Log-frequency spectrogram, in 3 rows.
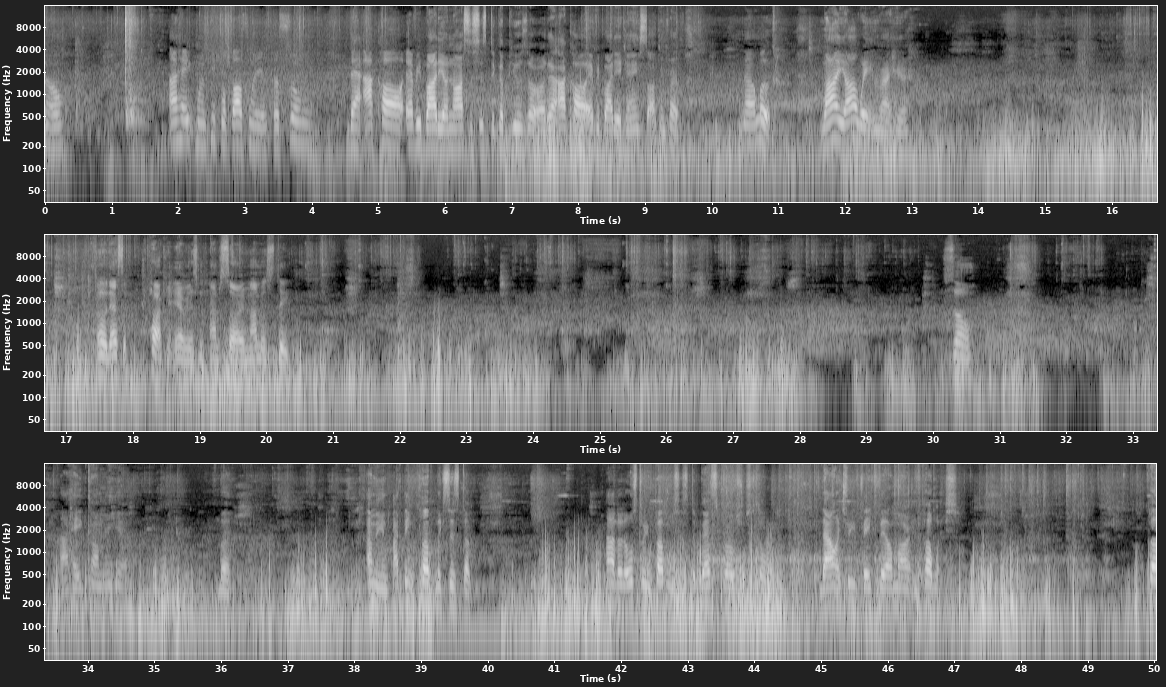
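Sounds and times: wind buffeting microphone: 0:00.0 - 0:50.0.

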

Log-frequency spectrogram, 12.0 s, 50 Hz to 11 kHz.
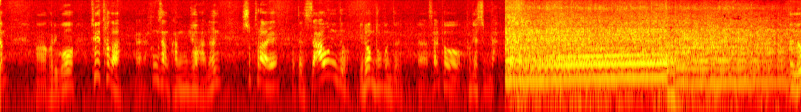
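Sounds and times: car engine accelerating: 0:07.6 - 0:12.0.

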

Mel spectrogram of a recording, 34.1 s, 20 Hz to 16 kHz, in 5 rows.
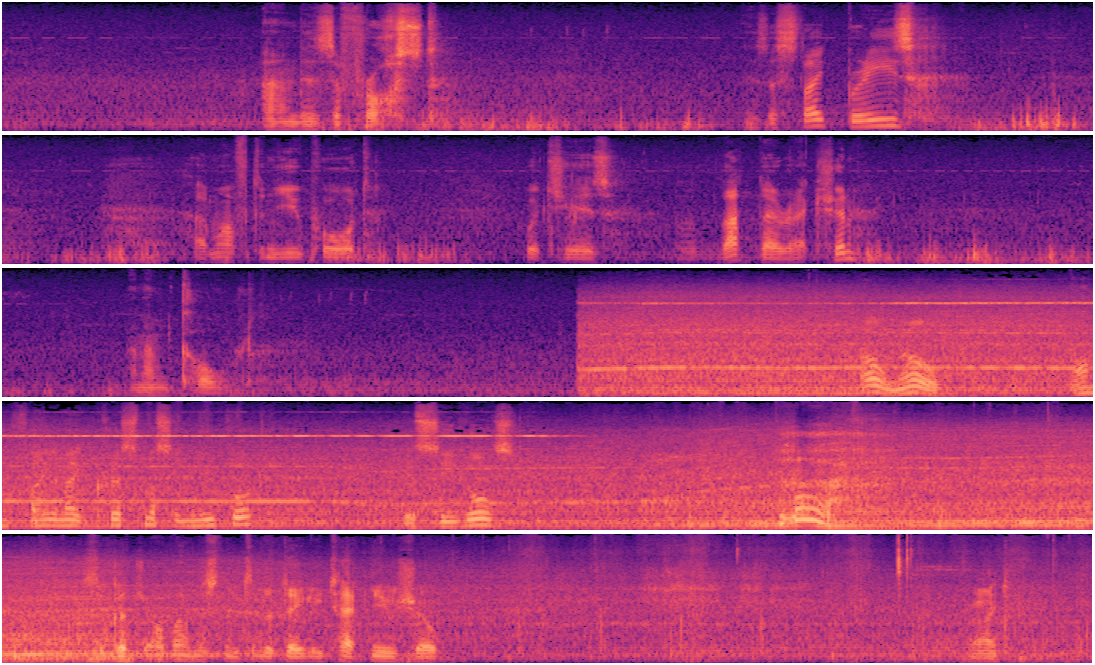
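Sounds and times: distant traffic hum: 0:14.8 - 0:34.0
high constant whine: 0:17.0 - 0:24.7
footsteps on stone paving: 0:30.3 - 0:34.0.

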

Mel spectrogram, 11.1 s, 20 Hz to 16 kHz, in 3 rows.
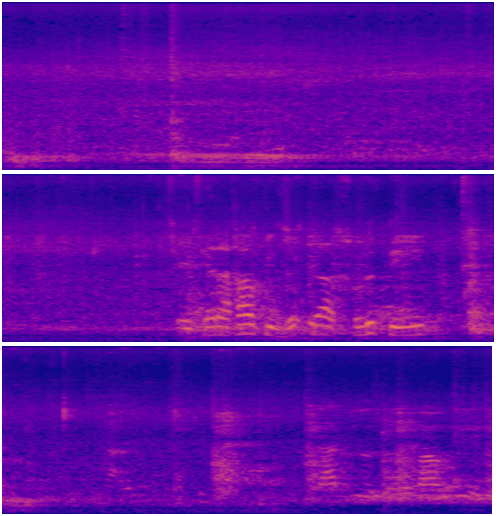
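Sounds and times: light road traffic: 0:00.0 - 0:11.0.

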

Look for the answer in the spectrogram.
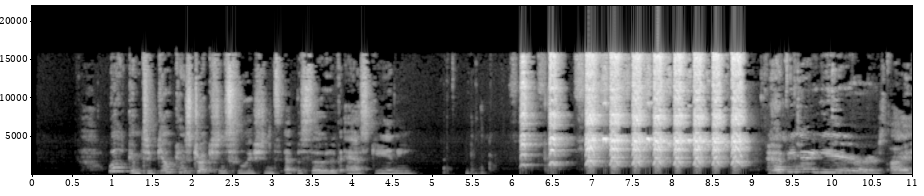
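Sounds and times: squeaky dog toy squeaking: 0:06.1 - 0:09.1.

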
